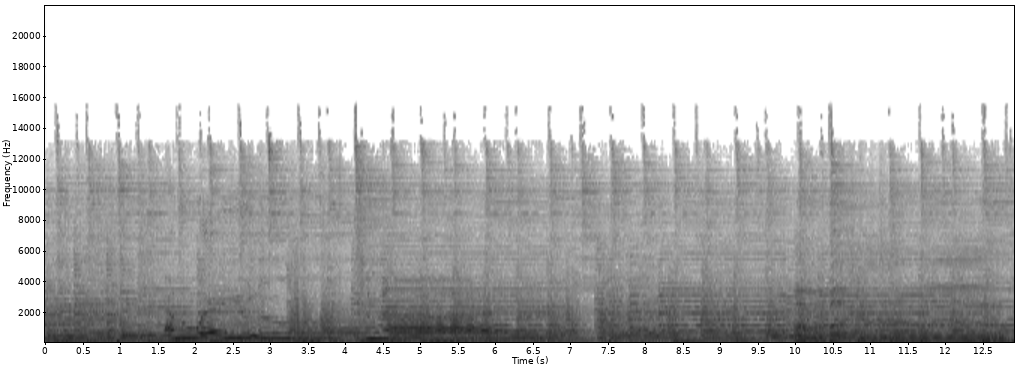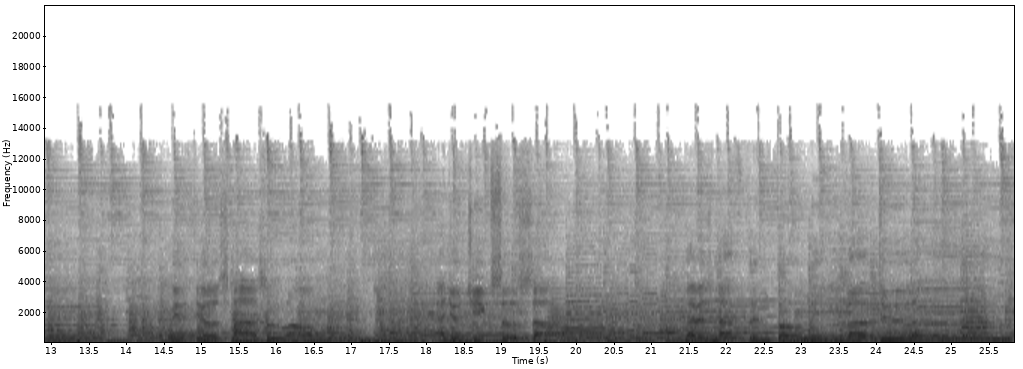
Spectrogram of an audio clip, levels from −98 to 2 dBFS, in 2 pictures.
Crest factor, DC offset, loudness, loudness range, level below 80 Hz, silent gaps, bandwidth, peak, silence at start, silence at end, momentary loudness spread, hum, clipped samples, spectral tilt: 14 dB; under 0.1%; -18 LUFS; 3 LU; -36 dBFS; none; 15.5 kHz; -4 dBFS; 0 s; 0 s; 5 LU; none; under 0.1%; -6.5 dB/octave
